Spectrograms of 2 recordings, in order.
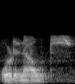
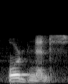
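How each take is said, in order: First: It uses an older, French- or German-influenced pronunciation. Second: It uses the ordinary modern pronunciation. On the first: "I will say ordinance" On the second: "I will often not say ordinance"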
